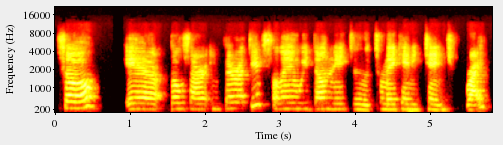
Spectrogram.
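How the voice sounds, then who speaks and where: A woman with a mid-range, pushed and bright voice teaches an online English grammar class at a measured pace. She checks in constantly, dropping fillers like "okay?" and "right?". The recording quality is low.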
